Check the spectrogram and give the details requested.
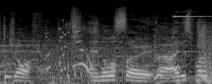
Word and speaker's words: JJF: You know, it's not pronounced JJF. That's a McCloud propaganda lie. You're JJF? Yeah, of course. It's pronounced Joff.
